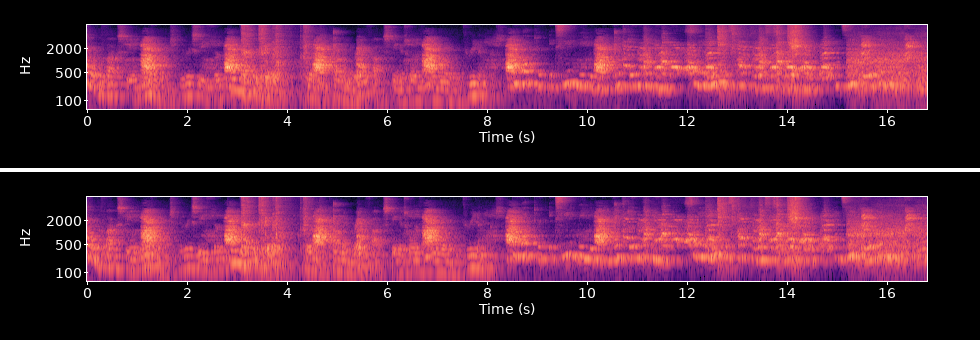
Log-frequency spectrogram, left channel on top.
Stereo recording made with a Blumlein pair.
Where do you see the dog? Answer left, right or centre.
centre.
